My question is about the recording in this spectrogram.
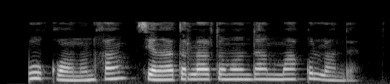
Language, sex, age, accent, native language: Uzbek, female, 25-34, Buxoro, Uzbek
